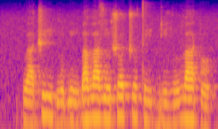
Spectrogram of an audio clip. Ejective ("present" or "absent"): absent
